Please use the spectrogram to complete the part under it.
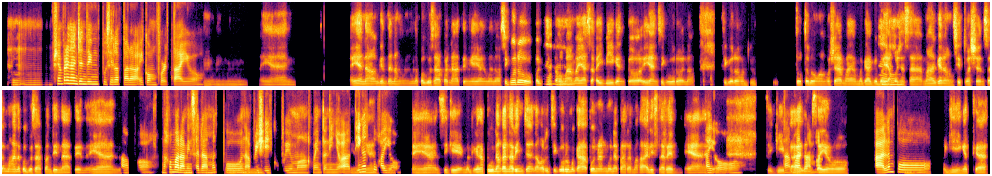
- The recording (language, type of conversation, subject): Filipino, unstructured, Ano ang mga aral na natutunan mo mula sa pagkawala ng isang mahal sa buhay?
- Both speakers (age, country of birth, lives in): 20-24, Philippines, Philippines; 35-39, Philippines, Philippines
- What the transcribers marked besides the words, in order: other background noise; alarm; tapping; unintelligible speech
